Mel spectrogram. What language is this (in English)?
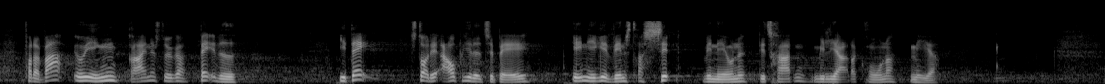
Danish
